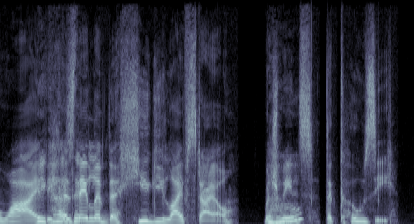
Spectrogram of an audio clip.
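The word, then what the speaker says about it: hygge: Because they live the Higgy lifestyle, which means the cozy.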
